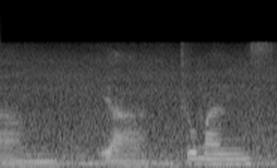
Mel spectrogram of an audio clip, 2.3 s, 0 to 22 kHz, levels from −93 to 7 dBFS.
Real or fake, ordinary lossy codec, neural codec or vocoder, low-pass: fake; none; codec, 16 kHz, 6 kbps, DAC; none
